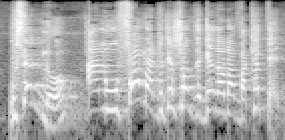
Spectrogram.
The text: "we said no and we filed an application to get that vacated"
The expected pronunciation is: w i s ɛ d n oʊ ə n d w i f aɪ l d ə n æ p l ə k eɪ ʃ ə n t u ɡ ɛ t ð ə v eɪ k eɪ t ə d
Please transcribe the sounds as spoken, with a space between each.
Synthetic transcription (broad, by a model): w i s ɛ d n oʊ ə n w i f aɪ n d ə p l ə k eɪ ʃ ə n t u ɡ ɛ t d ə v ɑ k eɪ t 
